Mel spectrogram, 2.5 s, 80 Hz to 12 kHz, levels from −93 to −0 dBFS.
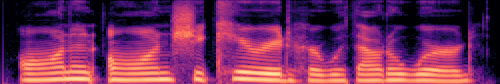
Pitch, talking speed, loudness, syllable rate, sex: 205 Hz, 215 wpm, -14 LUFS, 5.0 syllables/s, female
